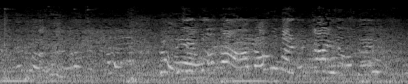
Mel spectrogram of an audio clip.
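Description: A young woman laughs loudly nearby.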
